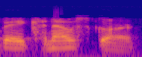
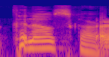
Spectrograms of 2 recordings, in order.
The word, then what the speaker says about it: Knausgård: Knausgård? – Yeah, it's you actually pronounce the K. It's Karl Ove Knausgård. – Knausgård.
